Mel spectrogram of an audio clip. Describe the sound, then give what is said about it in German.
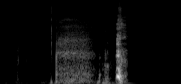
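A short coughing fit: a long, breathy rasping intake of air, then a couple of small coughs and one sharp, loud cough burst, with no talking. “Kurze Hustenattacke, ich hatte vorher gewarnt.”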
